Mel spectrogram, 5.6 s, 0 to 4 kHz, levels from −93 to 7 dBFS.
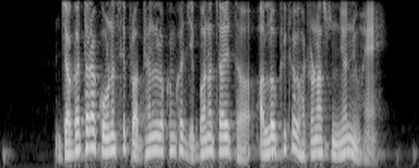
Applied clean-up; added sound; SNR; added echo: none; none; none; none.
